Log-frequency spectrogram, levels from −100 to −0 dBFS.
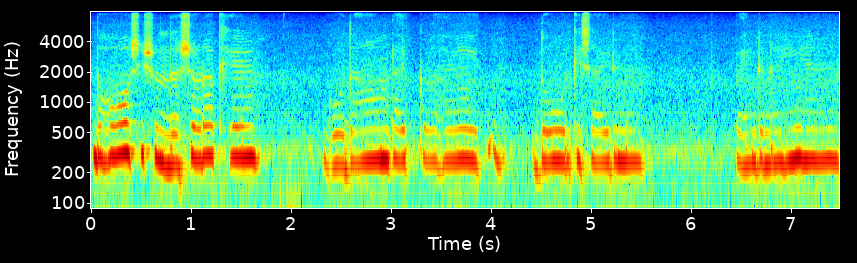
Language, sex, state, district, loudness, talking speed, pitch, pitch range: Hindi, female, Uttarakhand, Tehri Garhwal, -17 LUFS, 130 wpm, 270 Hz, 255-285 Hz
